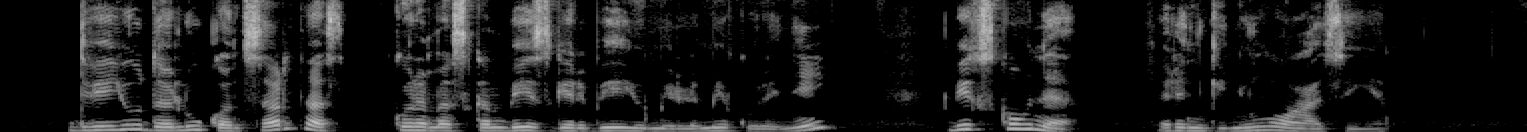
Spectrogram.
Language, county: Lithuanian, Šiauliai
